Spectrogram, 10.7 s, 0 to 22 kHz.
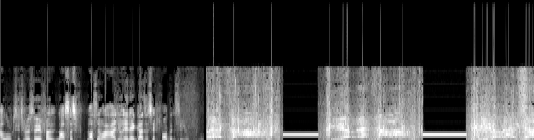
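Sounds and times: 
speech: 0.0s - 4.0s
loud crowd shouting and chanting: 4.2s - 5.5s, 6.4s - 8.4s, 9.3s - 10.6s
steady pure censor bleep over profanity: 5.6s - 6.4s, 8.4s - 9.4s.

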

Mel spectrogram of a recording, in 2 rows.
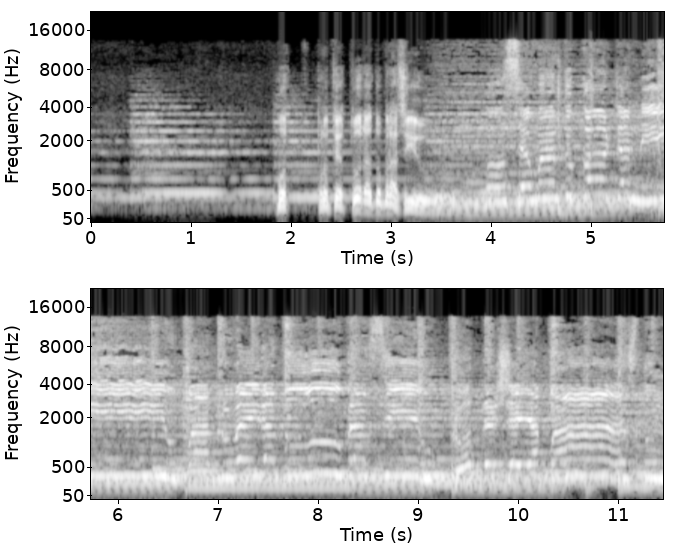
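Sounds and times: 
cathedral church bell ringing: 0.0s - 3.8s
speech: 1.8s - 11.4s.

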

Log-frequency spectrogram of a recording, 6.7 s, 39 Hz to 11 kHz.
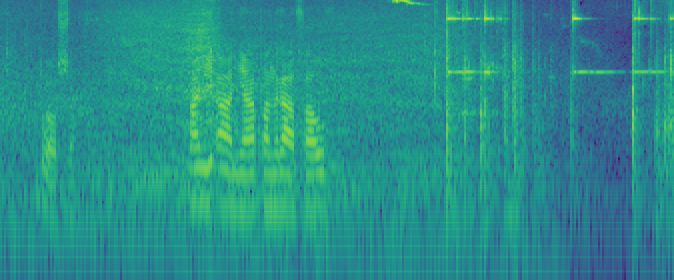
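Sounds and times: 
speech: 0.4s - 1.3s, 1.9s - 3.4s
small old-style shop doorbell jingling: 4.5s - 6.7s.

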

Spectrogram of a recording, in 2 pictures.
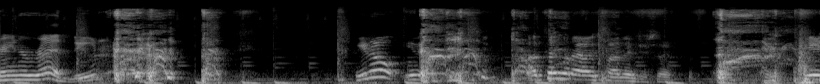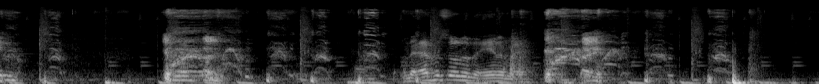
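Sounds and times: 
speech: 0.0s - 2.2s, 3.6s - 8.8s, 9.8s - 11.4s, 12.2s - 15.6s
person coughing hard in a rough fit: 1.0s - 2.4s, 4.2s - 5.4s, 7.2s - 8.9s, 9.8s - 12.5s, 13.6s - 15.6s.

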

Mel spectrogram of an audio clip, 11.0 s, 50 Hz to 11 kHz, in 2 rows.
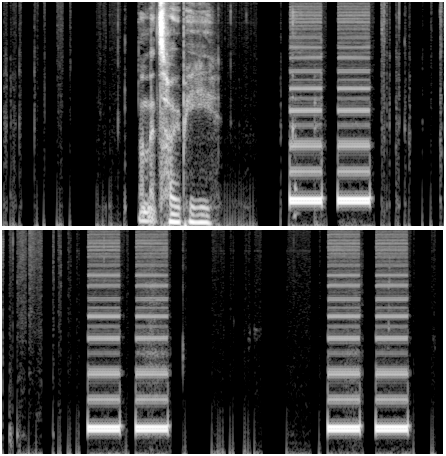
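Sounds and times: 
speech: 1.7s - 2.7s
phone ringback tone heard through a speakerphone: 3.6s - 4.6s, 6.6s - 7.6s, 9.6s - 10.7s.

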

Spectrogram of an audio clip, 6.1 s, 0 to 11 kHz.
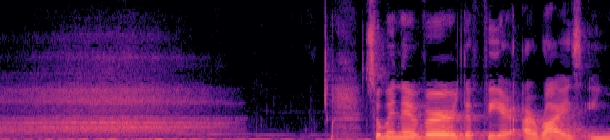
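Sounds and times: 
slow deep inhale and exhale during a guided breathing exercise: 0.0s - 3.7s
speech: 3.7s - 6.1s.

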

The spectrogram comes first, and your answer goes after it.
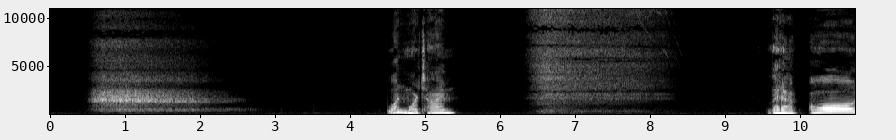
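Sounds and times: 
deep breath in and out: 0.5s - 2.8s, 6.3s - 8.5s
speech: 4.5s - 5.5s, 9.6s - 10.7s.

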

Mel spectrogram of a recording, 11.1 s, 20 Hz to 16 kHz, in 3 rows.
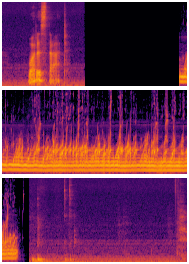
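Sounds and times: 
speech: 0.5s - 1.4s, 3.6s - 7.8s
person gargling water: 3.6s - 7.8s.

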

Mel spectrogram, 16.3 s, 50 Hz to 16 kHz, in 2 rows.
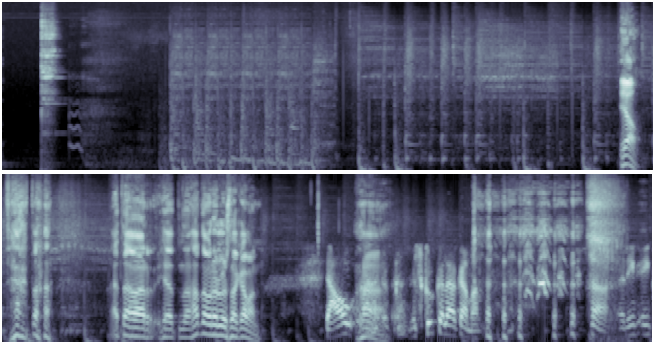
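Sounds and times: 
glasses of beer clinking in a toast: 0.5s - 0.8s
speech: 7.7s - 8.9s, 9.5s - 11.4s, 12.2s - 16.2s
laughter: 8.2s - 9.0s, 11.9s - 16.2s.

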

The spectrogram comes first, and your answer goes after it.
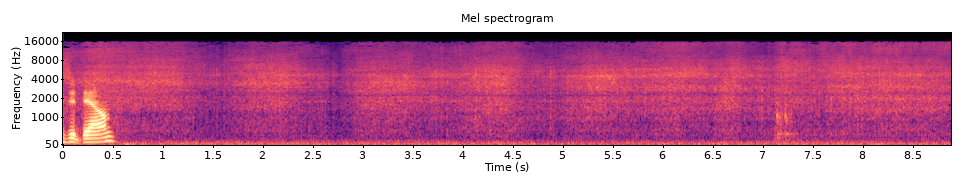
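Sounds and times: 
speech: 0.0s - 0.6s
seasoned beef patty sizzling in a hot pan on a medium-low burner: 0.0s - 8.8s.

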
